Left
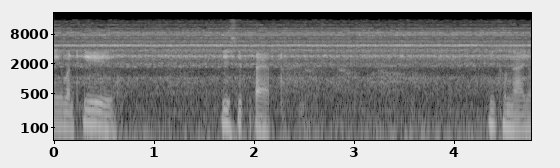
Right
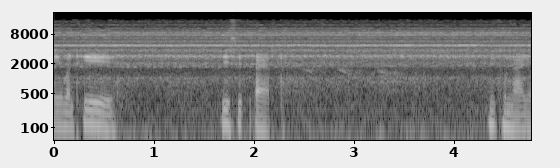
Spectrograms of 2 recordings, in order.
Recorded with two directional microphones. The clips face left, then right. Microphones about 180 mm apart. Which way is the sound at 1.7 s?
5° right (ahead or behind).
